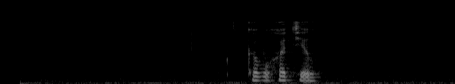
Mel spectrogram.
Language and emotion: Russian, neutral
